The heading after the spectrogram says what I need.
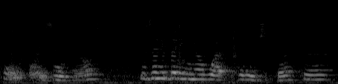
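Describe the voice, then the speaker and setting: A woman teacher reading a picture book aloud to young children, pausing to ask questions and repeating their answers. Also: a little high, gravelly, dark tone, slight background noise. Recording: roomy, distant microphone, muffled top end.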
